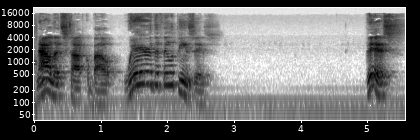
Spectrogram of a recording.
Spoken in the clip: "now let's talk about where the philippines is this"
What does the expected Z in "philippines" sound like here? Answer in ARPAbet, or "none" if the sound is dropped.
Z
